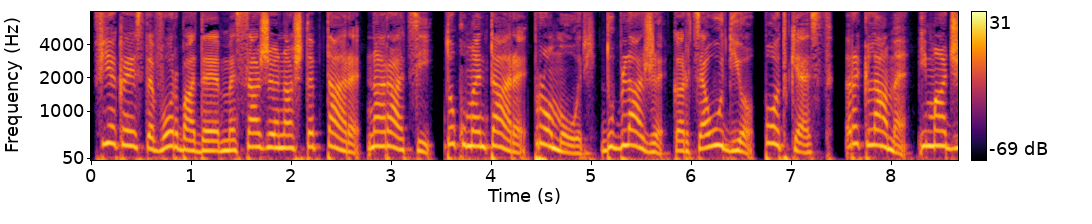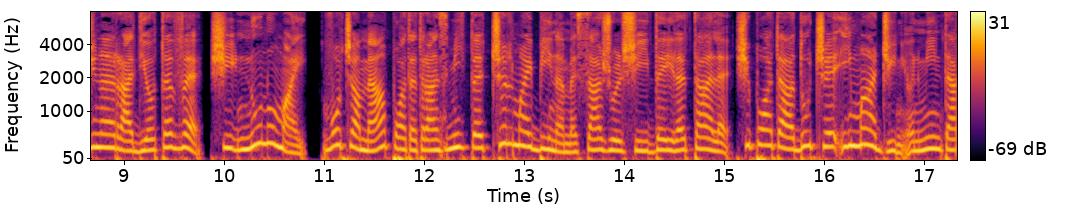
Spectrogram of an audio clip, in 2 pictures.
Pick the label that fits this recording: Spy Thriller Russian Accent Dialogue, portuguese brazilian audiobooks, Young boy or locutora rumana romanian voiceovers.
locutora rumana romanian voiceovers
